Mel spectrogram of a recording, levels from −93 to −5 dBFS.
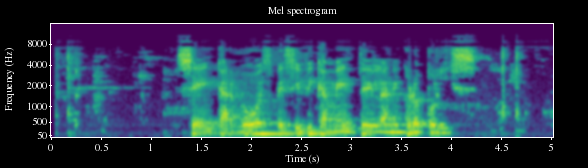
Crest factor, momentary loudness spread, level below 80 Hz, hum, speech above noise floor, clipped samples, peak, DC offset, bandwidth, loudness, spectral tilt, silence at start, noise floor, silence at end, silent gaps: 16 dB; 13 LU; -44 dBFS; none; 28 dB; under 0.1%; 0 dBFS; under 0.1%; 9.4 kHz; -14 LUFS; -4 dB/octave; 0.05 s; -41 dBFS; 0.35 s; none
